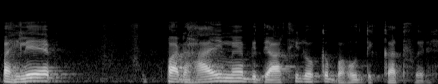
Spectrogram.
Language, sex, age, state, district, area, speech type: Maithili, male, 30-45, Bihar, Begusarai, urban, spontaneous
